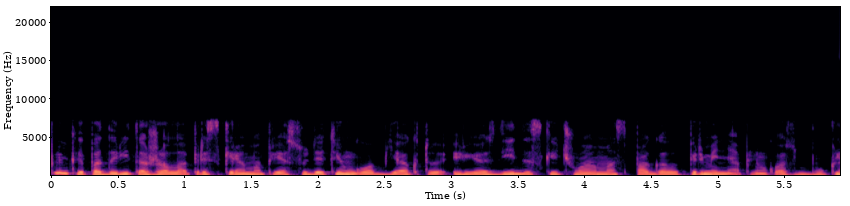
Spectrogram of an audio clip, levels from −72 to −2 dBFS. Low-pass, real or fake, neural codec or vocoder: 7.2 kHz; real; none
